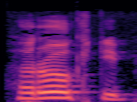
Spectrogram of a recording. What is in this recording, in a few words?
"horookdib", Archi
